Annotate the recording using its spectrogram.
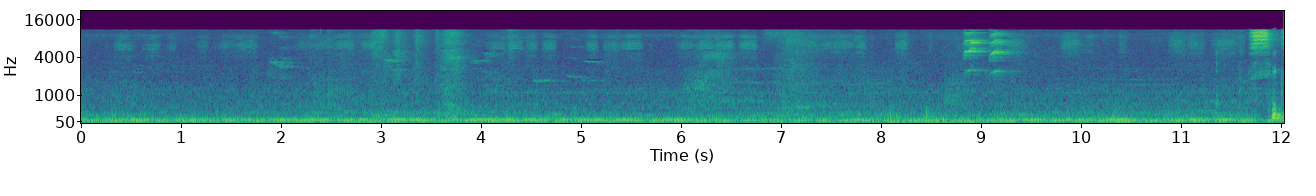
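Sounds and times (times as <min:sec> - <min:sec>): steady low hum: 0:00.0 - 0:12.0
marker squeaking on whiteboard: 0:00.3 - 0:12.0.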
